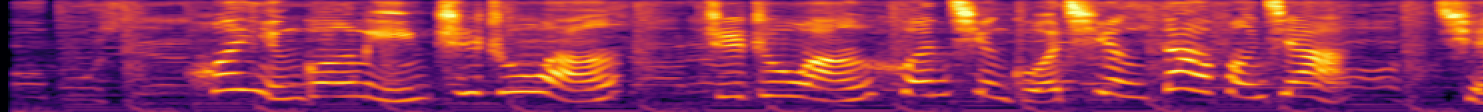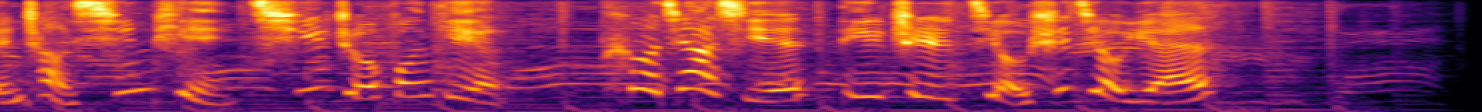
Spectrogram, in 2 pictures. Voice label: 【广告】; 蜘蛛王鞋

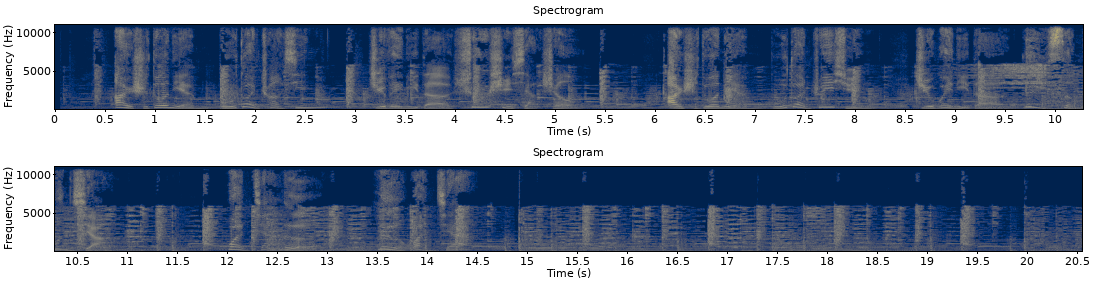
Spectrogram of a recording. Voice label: 广告; 万家乐

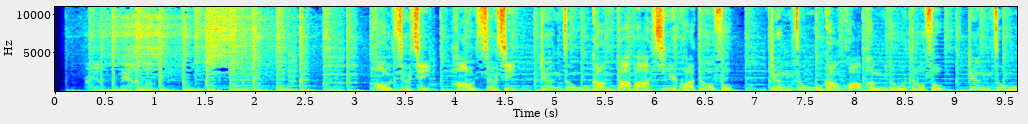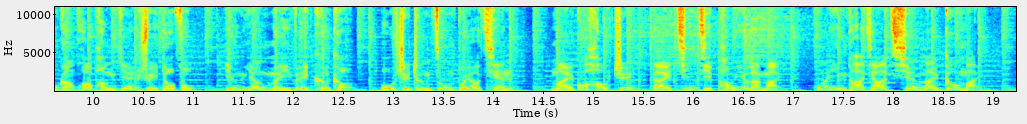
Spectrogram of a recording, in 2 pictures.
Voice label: 广告 正宗豆腐

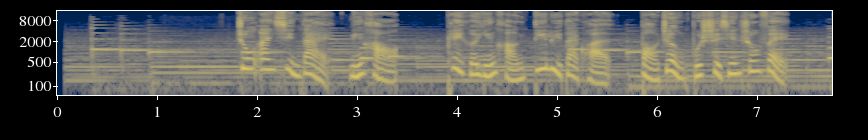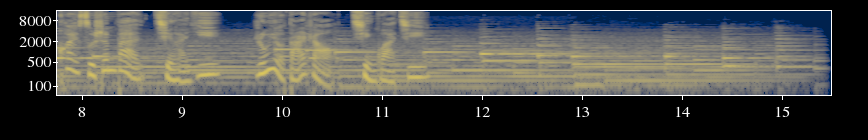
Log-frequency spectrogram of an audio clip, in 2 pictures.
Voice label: 【彩铃】; 中安信贷

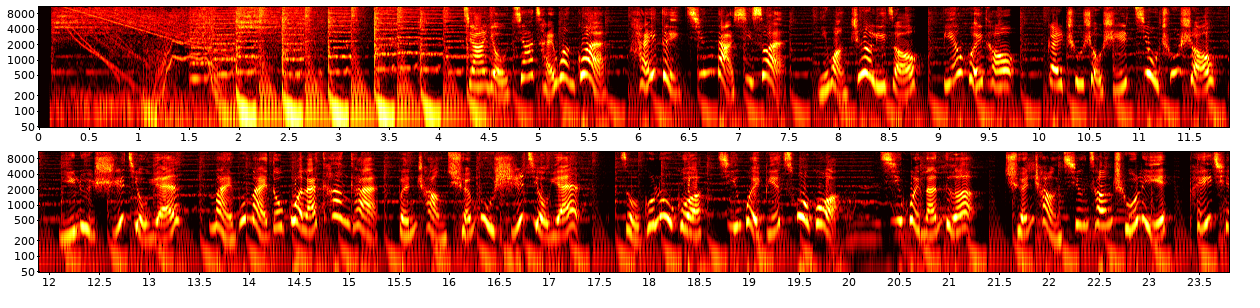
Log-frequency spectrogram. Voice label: 促销

